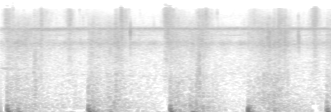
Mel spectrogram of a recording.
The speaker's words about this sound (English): we must walk slowly, carefully, and quietly in the jungle.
